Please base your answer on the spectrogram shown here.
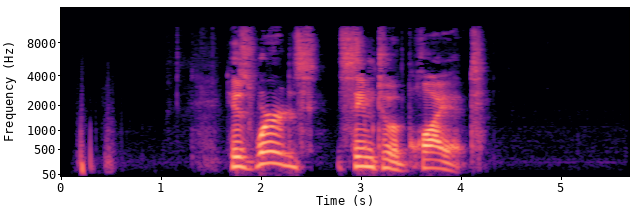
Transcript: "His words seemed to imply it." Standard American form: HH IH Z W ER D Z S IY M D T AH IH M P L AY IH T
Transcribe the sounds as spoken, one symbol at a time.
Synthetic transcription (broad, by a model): HH IH Z W ER D Z S IY M T AH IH P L AY IH T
